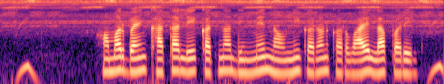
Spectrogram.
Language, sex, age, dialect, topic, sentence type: Chhattisgarhi, female, 31-35, Northern/Bhandar, banking, question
